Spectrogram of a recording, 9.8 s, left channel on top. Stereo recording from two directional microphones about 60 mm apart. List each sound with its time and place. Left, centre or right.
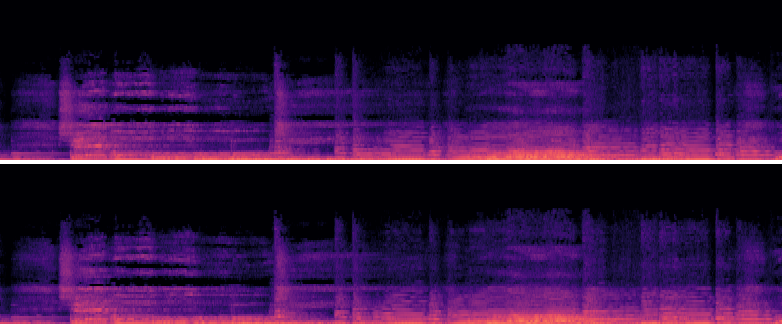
1.1 s music: centre
2.8 s music: centre
4.5 s music: centre
8.1 s clarinet: centre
